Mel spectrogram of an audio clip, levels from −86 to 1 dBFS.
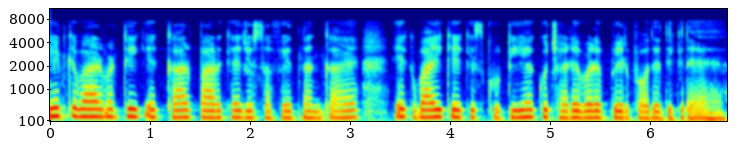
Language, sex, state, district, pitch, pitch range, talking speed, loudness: Hindi, female, Punjab, Fazilka, 200 Hz, 190-210 Hz, 245 wpm, -16 LUFS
